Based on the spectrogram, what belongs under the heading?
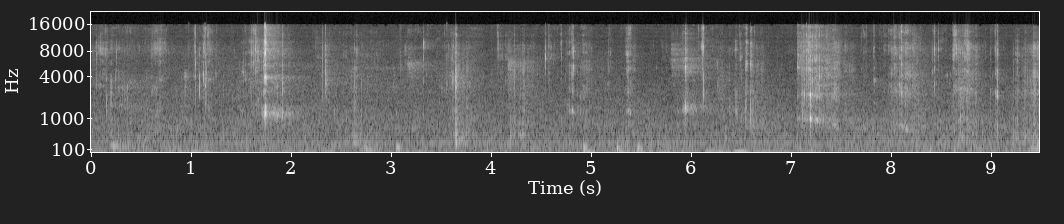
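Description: Close-miked eating sounds: chewing and crisp bites of raw cucumber, with a few scattered sharp clicks, the loudest about two seconds in.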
